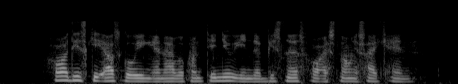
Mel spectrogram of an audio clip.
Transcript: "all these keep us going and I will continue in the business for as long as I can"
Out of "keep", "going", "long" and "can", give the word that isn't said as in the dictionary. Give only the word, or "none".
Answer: keep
